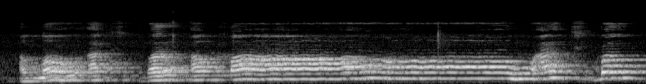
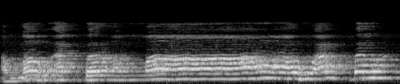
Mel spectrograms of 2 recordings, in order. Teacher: Yang pertama ada suara desis, yang kedua tidak.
